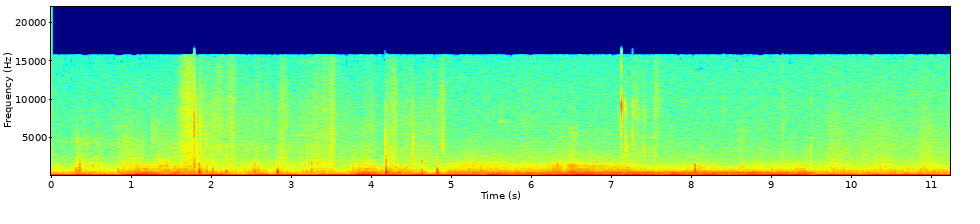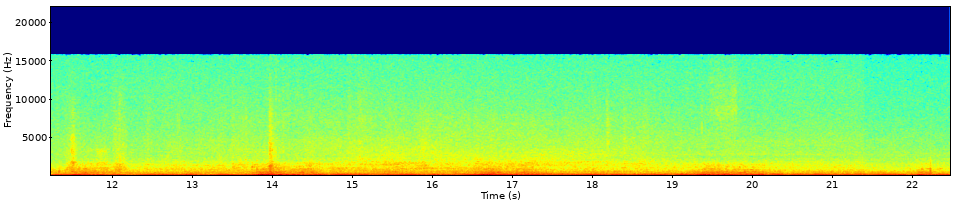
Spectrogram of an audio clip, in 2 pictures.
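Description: A loud, continuous low rumbling drone that pulses slightly, with faint steady tones above it, and a few soft knocks along the way.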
